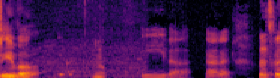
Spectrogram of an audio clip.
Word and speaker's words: Eva: go see Madame an am I saying it right aniva Eva EV V A Eva Eva Eva think it's Eva Eva got it let's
